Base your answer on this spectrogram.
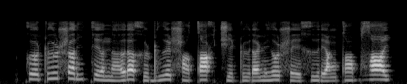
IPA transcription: kɵ˦ʊ̯ ʈʉ˦ ʂɐ˦ɾi̤˦ke˨ə̯na̤˨˦ə̯ ɾɐ˨xʉ˨ ɖʱɨ˦ɪ̯ʂi̤˨ tˤɨ˦xt͡ʃi˨ ʈʉ˨ɾɐ˦ ɳe̤˦ʊ̯ʂe˨xɨ˦˨ ɾe˨ŋtˤi̤˦b zˤi˦

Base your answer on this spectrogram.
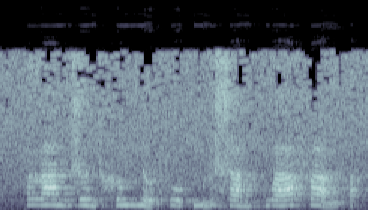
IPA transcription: ɣa˨˩nzə˧˩n hə˧mnə̰ː˧˨ fo˨˩t̚mɨ̰˧˥sa˧˩nhwaː˨˦ fa̰˧˨ŋʔ

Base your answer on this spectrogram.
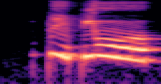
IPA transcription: pi˥˨pjo˥˨ʊ̯

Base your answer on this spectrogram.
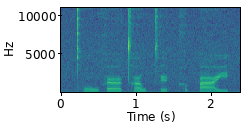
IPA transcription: kʰo˨˥whœː˨˧t̪ʰɐ˨˥w t̪ʰɪ˧k̚hʊ˥k̚paː˨˥j

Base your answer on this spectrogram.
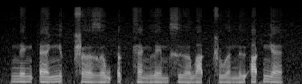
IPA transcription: ne˧ŋʔɛ˨˩˦ɲə˦˥k̚ ʂəː˨˩ɣə˨˩˦w ʔə˦˥k̚hɛ˨˩˨ŋ le˨˩˦mxɨ˨˩˨ə̯wa˨˩k̚ ʂu˨˩ə̯nɨ˨˩˦ʔa˦˥k̚ɲɛ˨˩

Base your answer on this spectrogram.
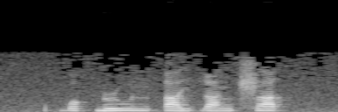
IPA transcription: ɓɔ˨˩k̚ɹu˨˩˦n ʔa˨˩jɗa˧˥ŋ ʂa˦˥t̚

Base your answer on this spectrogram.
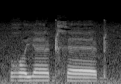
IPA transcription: ʁʷɪjɛːɖxɛːɖ

